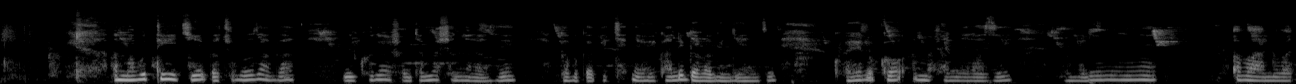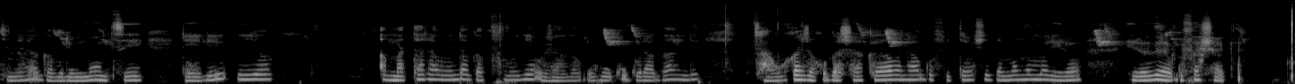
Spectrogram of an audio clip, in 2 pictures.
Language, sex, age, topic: Kinyarwanda, female, 18-24, finance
